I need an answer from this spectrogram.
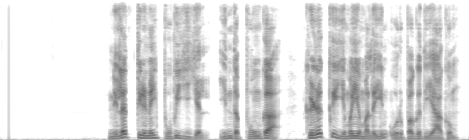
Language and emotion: Tamil, neutral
